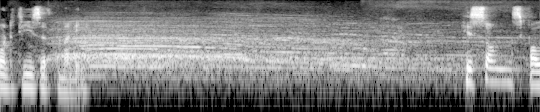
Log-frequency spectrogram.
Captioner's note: booing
